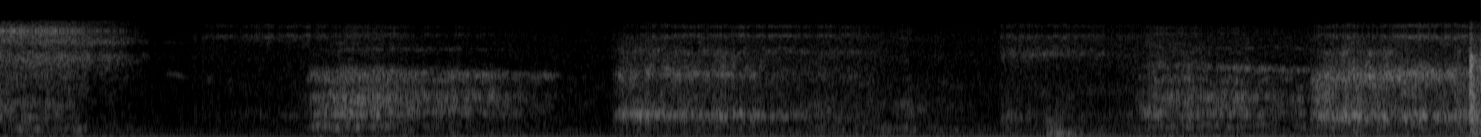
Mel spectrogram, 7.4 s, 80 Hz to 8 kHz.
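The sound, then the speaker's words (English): Slow, deep breaths from a person during a guided healing session, a few long airy inhales and exhales separated by short pauses, fairly soft and with no talk. “And 3 nice deep breaths.”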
